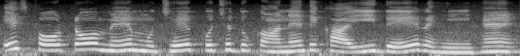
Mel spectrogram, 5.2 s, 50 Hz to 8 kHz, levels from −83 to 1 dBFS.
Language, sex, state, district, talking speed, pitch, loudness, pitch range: Hindi, female, Madhya Pradesh, Katni, 115 wpm, 255 Hz, -13 LUFS, 225-275 Hz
